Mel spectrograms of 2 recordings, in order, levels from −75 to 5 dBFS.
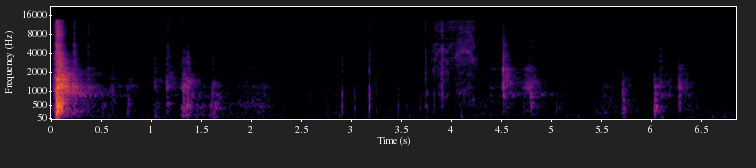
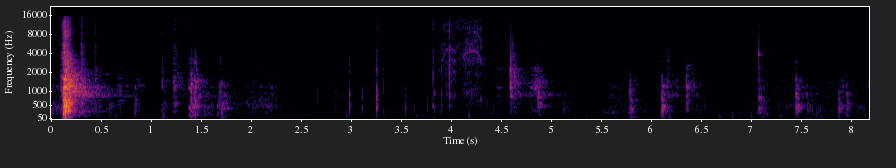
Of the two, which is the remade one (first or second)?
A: first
